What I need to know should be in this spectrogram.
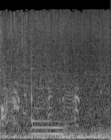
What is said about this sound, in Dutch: De ganzen in de baai zijn het geloof ik niet helemaal eens met mijn plukken hier. Maar ik ben zo weer weg.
